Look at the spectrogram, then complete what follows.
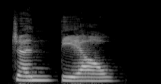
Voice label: "zhen diao", Chinese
